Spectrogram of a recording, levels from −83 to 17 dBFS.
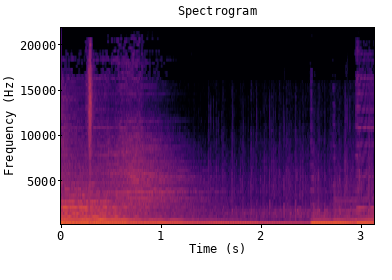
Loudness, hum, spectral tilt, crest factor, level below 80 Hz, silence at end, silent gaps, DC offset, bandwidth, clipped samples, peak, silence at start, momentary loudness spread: -26 LUFS; none; -5.5 dB/octave; 14 dB; -32 dBFS; 0 s; none; under 0.1%; over 20 kHz; under 0.1%; -10 dBFS; 0 s; 12 LU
